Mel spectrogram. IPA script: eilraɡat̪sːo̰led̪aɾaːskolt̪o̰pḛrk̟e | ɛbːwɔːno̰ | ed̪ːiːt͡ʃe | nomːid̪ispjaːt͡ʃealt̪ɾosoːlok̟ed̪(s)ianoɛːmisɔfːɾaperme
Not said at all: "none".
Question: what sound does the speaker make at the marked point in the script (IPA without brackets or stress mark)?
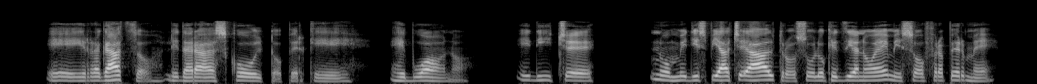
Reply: z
